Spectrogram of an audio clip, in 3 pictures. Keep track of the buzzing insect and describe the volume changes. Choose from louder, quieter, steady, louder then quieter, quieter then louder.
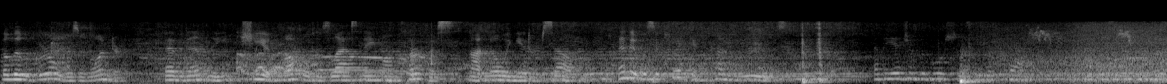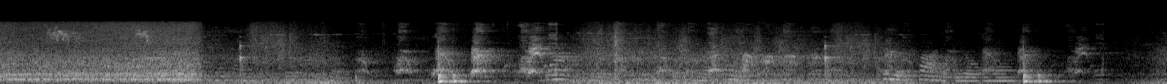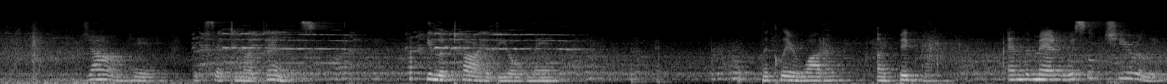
louder then quieter.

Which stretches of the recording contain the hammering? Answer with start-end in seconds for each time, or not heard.
not heard.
